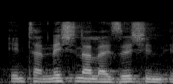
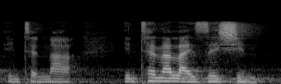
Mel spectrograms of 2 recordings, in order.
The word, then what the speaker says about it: internationalization: I see that internationalization is difficult to pronounce. I'm often called Deputy Vice Chancellor Internalization. It's internationalization rather than internalization.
